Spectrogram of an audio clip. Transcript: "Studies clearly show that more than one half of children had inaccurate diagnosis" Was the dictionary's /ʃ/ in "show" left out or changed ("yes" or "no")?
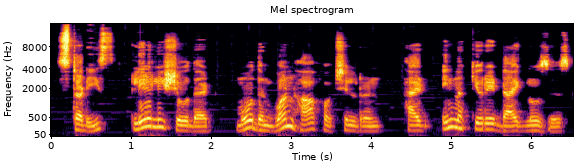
no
